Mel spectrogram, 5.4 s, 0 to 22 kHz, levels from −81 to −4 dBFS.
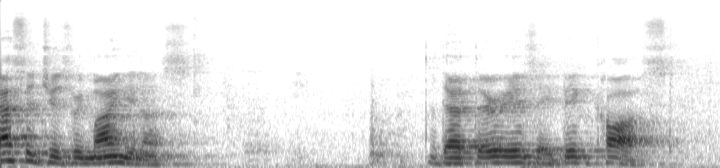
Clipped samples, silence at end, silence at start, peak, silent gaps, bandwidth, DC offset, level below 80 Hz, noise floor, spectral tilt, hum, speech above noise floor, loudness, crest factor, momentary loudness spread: under 0.1%; 0.35 s; 0 s; -6 dBFS; none; 14 kHz; under 0.1%; -56 dBFS; -57 dBFS; -8 dB/octave; none; 34 dB; -24 LUFS; 18 dB; 14 LU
